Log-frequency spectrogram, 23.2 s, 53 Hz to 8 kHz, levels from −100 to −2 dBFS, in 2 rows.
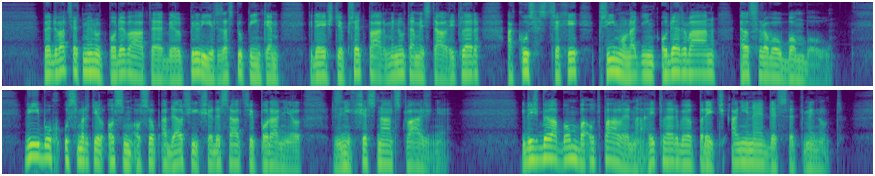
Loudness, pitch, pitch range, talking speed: -25 LUFS, 105 Hz, 100-120 Hz, 125 wpm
